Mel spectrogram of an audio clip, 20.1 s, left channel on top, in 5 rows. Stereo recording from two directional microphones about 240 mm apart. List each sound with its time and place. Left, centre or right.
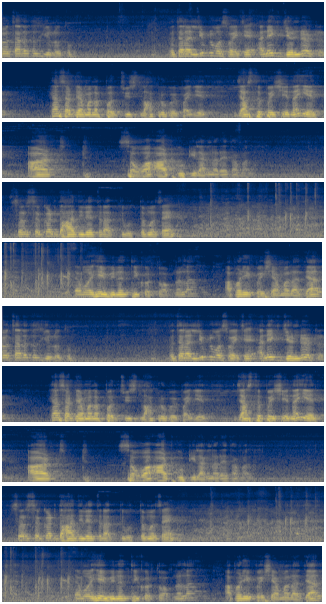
0.0 s a man's voice: right
2.0 s a man's voice: right
12.2 s a man's voice: right
17.0 s a man's voice: right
